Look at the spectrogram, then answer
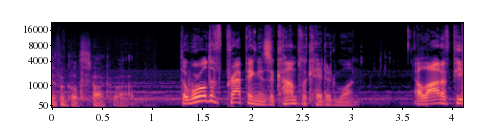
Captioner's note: voiceover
